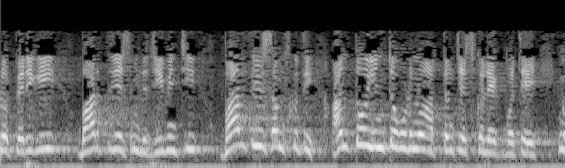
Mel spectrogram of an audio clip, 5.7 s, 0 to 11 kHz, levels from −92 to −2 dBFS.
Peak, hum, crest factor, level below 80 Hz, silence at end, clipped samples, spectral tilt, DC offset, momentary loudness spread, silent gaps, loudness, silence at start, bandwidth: -2 dBFS; none; 14 dB; -46 dBFS; 0 s; under 0.1%; -5 dB/octave; 1%; 5 LU; none; -17 LUFS; 0 s; 6.6 kHz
